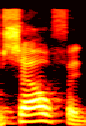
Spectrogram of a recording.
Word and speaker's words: Salford: We we call them Sulford. You don't call him sulfur, do it's pronounced sulfur.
